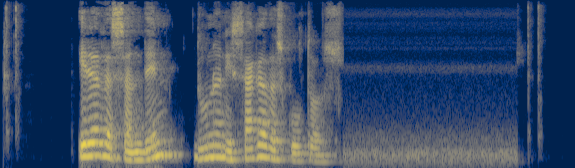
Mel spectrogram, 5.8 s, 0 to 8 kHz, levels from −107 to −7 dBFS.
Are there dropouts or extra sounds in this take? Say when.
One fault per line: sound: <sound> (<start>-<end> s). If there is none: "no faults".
no faults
